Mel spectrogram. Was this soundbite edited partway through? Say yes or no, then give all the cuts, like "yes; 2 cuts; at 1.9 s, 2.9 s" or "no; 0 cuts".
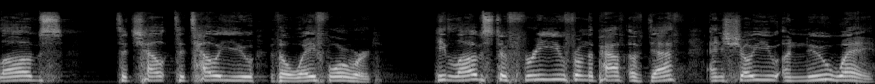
no; 0 cuts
